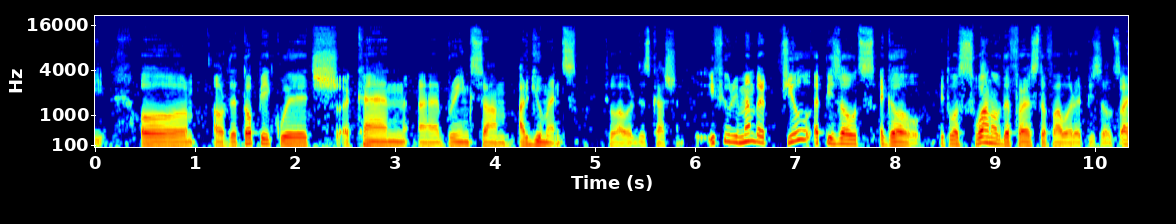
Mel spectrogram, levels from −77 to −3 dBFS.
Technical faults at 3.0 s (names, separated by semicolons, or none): overdone noise removal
